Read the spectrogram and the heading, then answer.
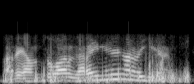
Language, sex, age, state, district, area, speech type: Hindi, male, 45-60, Madhya Pradesh, Seoni, urban, conversation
